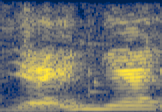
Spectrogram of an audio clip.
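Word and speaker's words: ylang-ylang: their velvet collection and this is the Labrador yangyang is how you pronounce it yin yang yin yang yang Yang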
